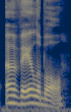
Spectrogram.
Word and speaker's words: available: And our last pronunciation word is available. A v a i l a b l e. The stress is right in the middle.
